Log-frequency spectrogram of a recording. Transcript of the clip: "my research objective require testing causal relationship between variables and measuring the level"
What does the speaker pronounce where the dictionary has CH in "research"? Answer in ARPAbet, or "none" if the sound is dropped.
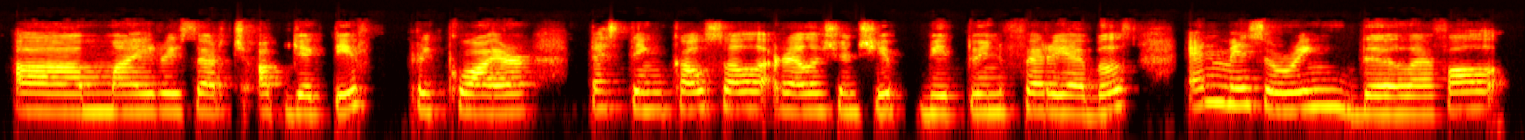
CH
